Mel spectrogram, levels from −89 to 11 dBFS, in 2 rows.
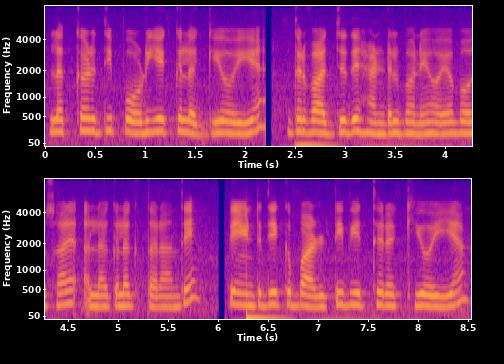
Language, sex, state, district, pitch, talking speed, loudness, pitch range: Punjabi, female, Punjab, Pathankot, 205 Hz, 195 wpm, -16 LUFS, 195-225 Hz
